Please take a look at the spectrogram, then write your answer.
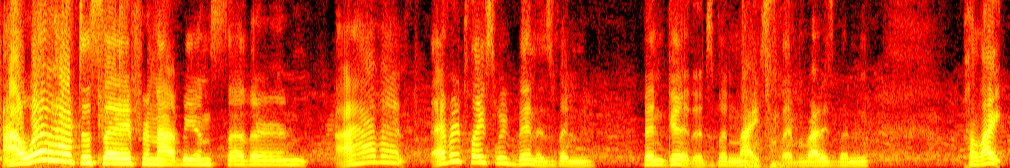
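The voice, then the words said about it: Twangy American accent. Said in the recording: “you got a twang, girl. You got a twang.”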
